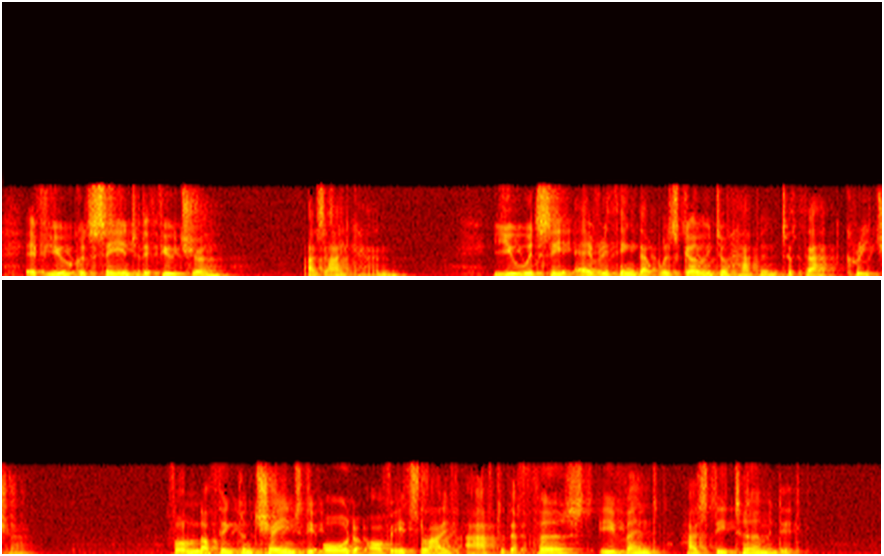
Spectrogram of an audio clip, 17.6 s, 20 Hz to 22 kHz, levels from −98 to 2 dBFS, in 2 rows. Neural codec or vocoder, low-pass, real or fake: none; 7.2 kHz; real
